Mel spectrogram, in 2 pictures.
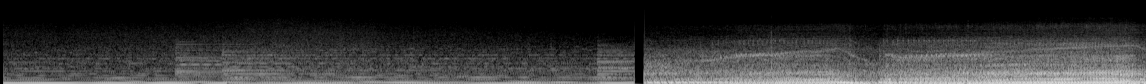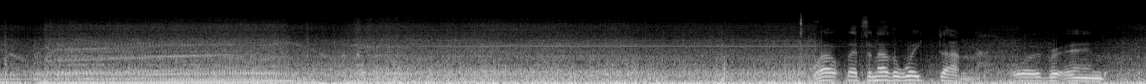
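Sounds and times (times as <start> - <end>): music: 0.0 - 6.4
wind rush: 1.1 - 22.9
motorcycle engine accelerating: 6.4 - 22.9.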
